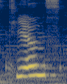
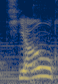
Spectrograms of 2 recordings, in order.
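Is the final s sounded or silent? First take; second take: sounded; silent. First: The final s is pronounced at the end. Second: The final s is silent at the end. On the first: The speaker calls it wrong. "не «в'єнс», «т'єнс»" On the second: The speaker calls it right. "а «в'ян», «т'ян»"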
